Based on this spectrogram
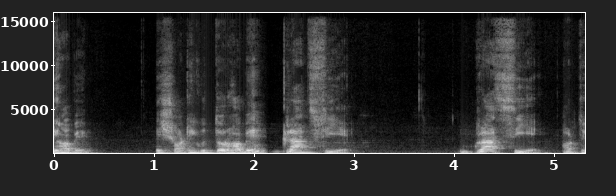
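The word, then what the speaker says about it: grazie: গ্রা জি আর এ জেড আছে তো জেডটা ত এই যে ত আর সি এটা একসাথে উচ্চারণ হবে তাহলে গ্রাথি অর্থ ধন্যবাদ এটা আমরা সবসময় ব্যবহার করে থাকি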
